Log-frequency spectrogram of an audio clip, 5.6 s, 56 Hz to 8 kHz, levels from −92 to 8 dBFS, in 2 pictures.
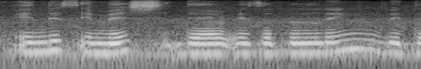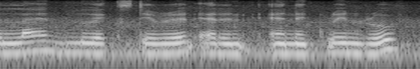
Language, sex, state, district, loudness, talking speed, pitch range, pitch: English, female, Arunachal Pradesh, Lower Dibang Valley, -14 LUFS, 180 wpm, 175-185 Hz, 180 Hz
